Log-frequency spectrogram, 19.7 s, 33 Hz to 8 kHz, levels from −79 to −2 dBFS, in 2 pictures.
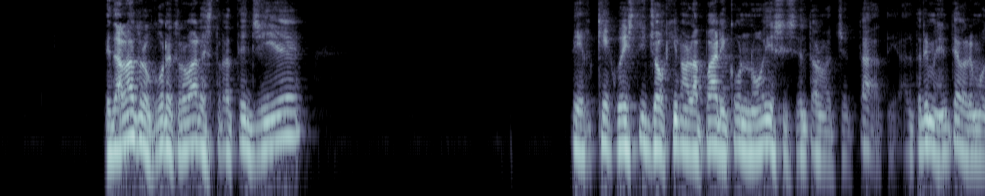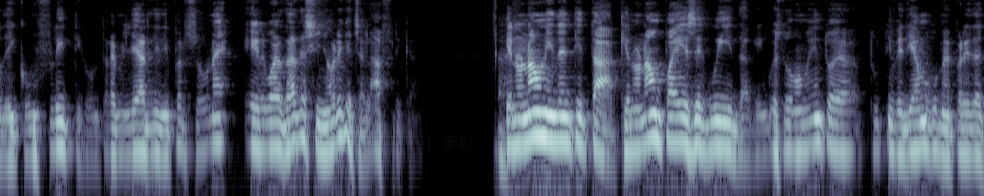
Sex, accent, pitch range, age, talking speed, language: male, native, 105-135 Hz, 60-79, 150 wpm, Italian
